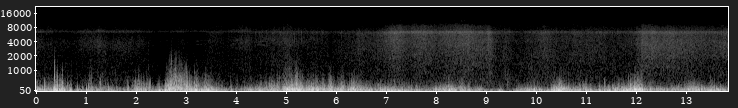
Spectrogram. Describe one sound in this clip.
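A paraglider canopy's fabric rustles and flaps as it fills with air.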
